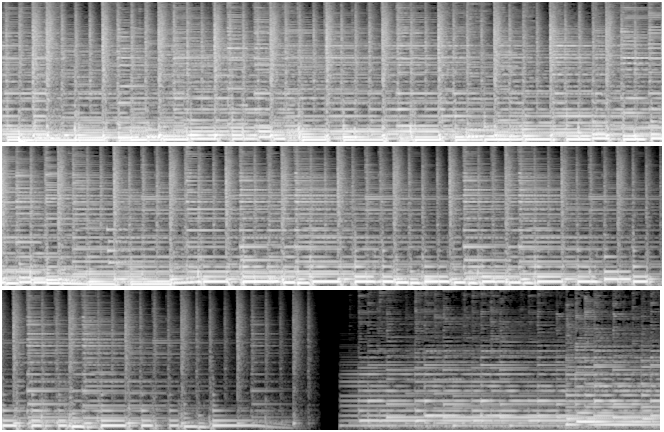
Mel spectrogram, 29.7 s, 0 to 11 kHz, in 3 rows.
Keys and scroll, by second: 0.1 Left, 0.6 Return, 1.5 ctrl+[, 3.5 F7, 4.7 w, 5.7 Delete, 5.7 Home, 6.9 space, 8.5 ctrl+d, 10.2 space, 11.7 space, 14.2 e, 16.3 space, 17.8 ], 23.2 v, 24.4 ctrl+t, 26.9 Return.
